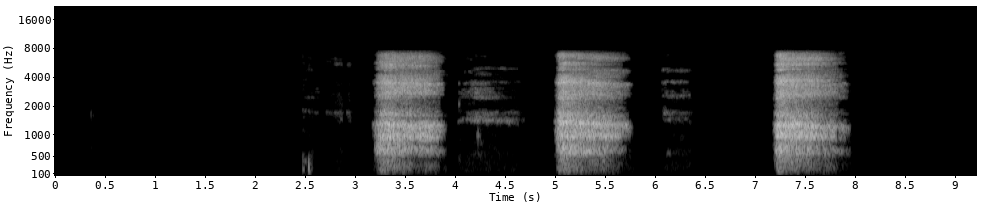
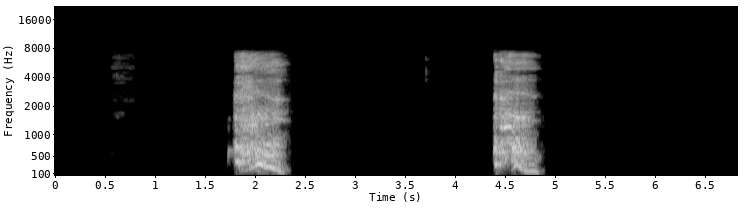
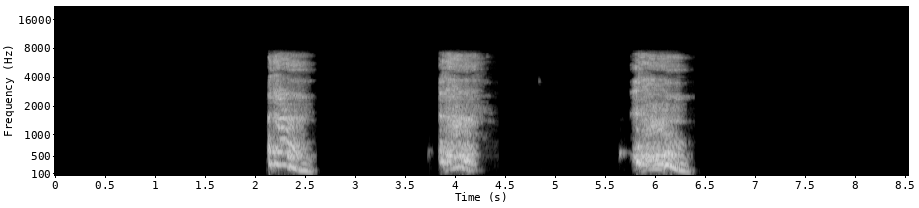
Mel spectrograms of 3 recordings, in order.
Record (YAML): exhalation_length: 9.2 s
exhalation_amplitude: 27496
exhalation_signal_mean_std_ratio: 0.37
cough_length: 6.8 s
cough_amplitude: 32264
cough_signal_mean_std_ratio: 0.3
three_cough_length: 8.5 s
three_cough_amplitude: 29993
three_cough_signal_mean_std_ratio: 0.33
survey_phase: alpha (2021-03-01 to 2021-08-12)
age: 45-64
gender: Male
wearing_mask: 'No'
symptom_cough_any: true
symptom_onset: 5 days
smoker_status: Never smoked
respiratory_condition_asthma: false
respiratory_condition_other: false
recruitment_source: Test and Trace
submission_delay: 1 day
covid_test_result: Positive
covid_test_method: RT-qPCR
